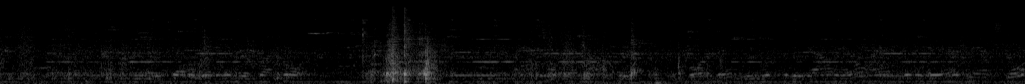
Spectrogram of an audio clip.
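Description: Faint background music and voices, with a short cluster of knocks about four seconds in.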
